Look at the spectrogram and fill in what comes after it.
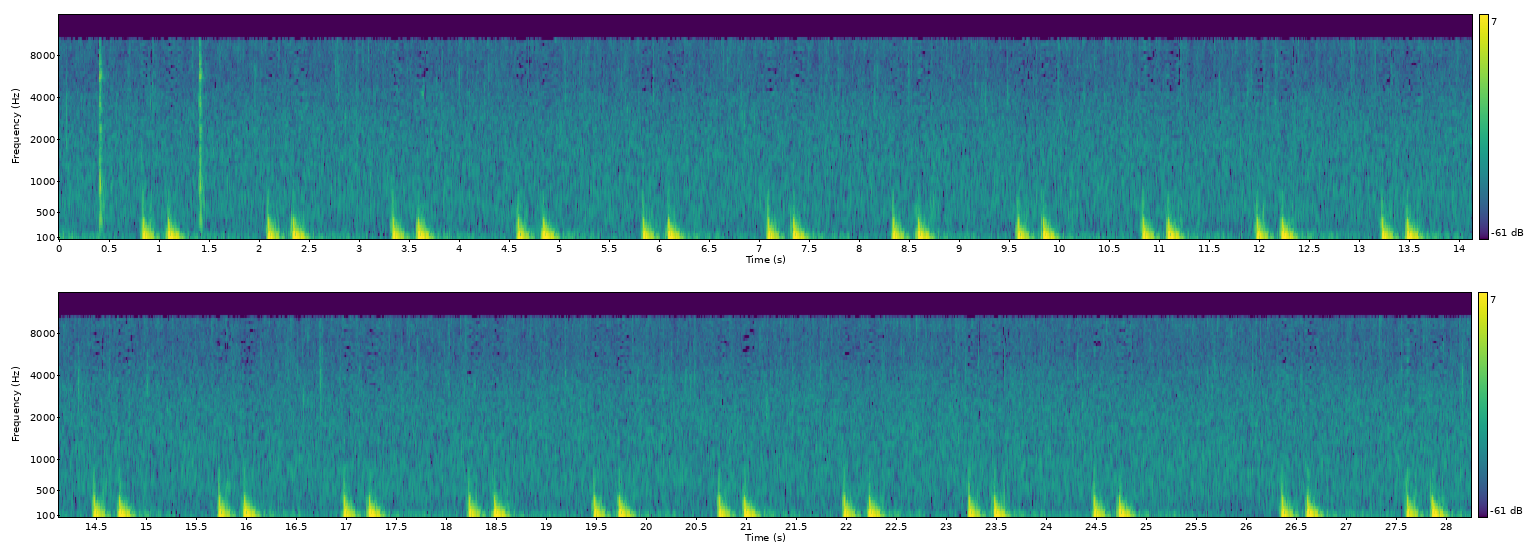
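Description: Heartbeat sound effect: a slow, steady lub-dub, each beat a pair of deep thumps, a little slower than one a second, over a steady hiss like rain.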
